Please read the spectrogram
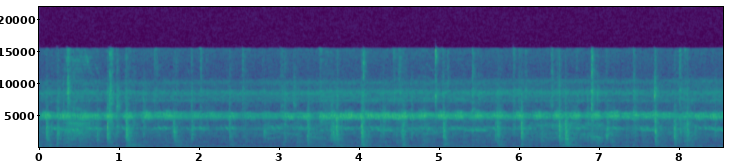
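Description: Crickets trilling steadily, with faint scattered clicks.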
